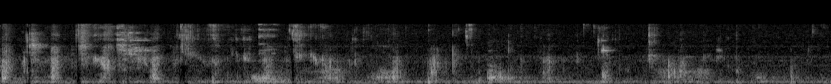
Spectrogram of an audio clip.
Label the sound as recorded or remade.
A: recorded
